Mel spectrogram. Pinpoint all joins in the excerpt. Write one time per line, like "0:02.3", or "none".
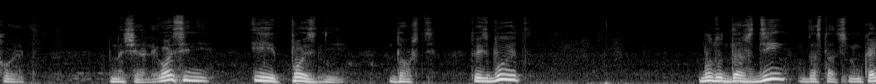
0:04.6

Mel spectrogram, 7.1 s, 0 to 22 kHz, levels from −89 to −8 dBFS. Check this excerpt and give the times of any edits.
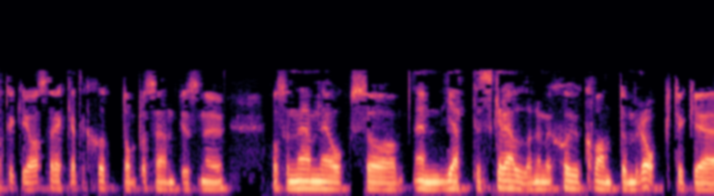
none

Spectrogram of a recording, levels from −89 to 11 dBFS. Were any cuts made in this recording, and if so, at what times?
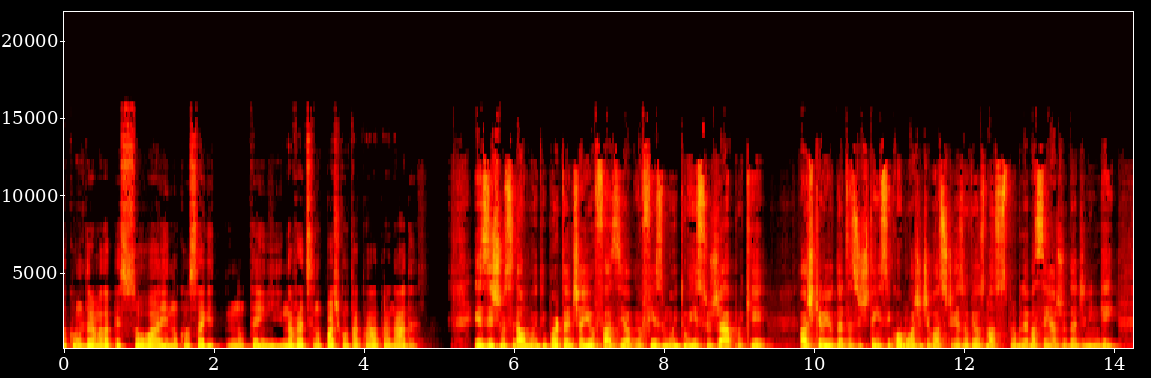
none

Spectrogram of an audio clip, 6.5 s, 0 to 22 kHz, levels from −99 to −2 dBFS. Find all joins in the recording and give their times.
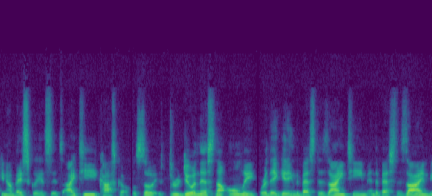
0:02.0

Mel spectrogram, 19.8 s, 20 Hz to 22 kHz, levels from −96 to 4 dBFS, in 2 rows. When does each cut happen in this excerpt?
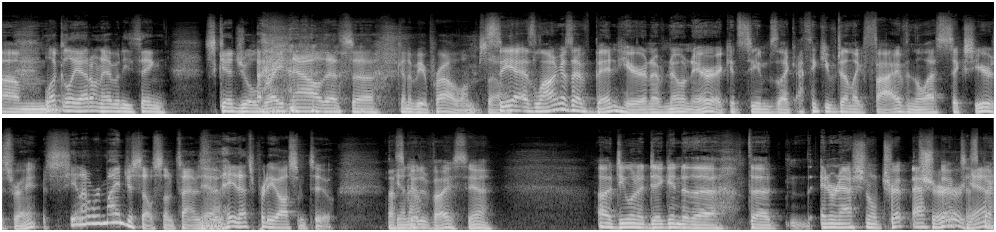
0:10.3

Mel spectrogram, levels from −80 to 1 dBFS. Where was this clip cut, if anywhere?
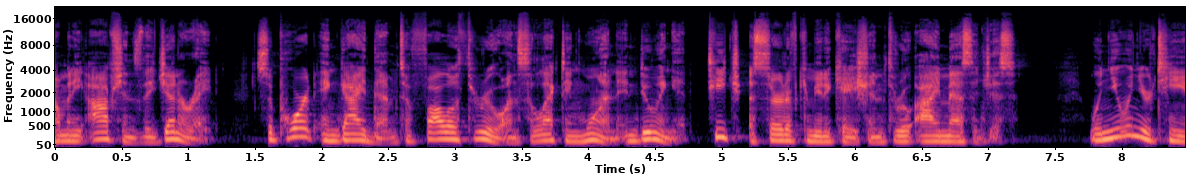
0:04.8

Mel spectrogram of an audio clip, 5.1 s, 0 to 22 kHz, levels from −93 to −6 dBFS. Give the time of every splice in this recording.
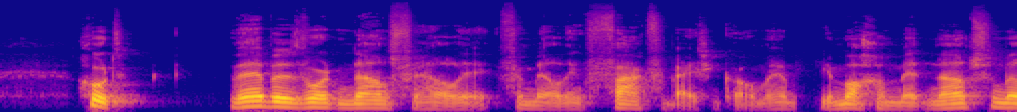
0:04.0

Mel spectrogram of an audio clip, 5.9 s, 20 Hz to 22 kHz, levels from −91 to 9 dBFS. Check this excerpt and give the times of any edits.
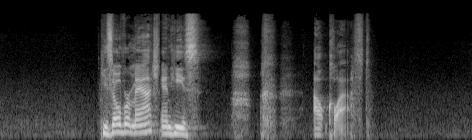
0:02.0

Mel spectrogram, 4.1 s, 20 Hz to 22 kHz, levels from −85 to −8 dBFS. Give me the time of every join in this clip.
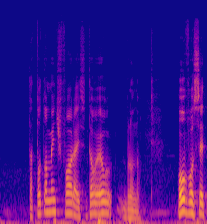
0:02.2

